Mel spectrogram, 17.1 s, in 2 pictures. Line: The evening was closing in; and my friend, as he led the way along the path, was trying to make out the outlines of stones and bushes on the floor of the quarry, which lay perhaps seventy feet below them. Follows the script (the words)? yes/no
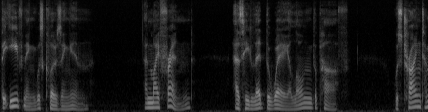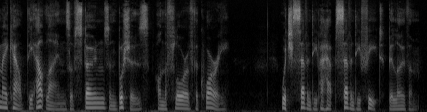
no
